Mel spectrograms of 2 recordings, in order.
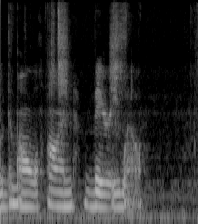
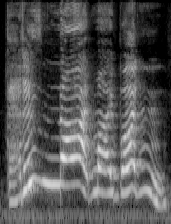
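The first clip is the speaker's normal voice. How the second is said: high, loud, slow wail; 10 semitones higher, 11 dB louder, slower than usual. A narrator's reading. Toad wails at the raccoon, slow high wail. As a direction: stretch it into a wail. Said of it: "wailed Toad".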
